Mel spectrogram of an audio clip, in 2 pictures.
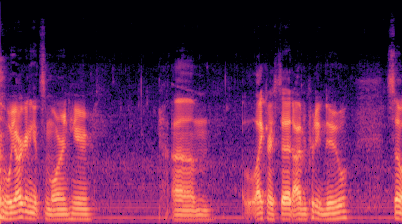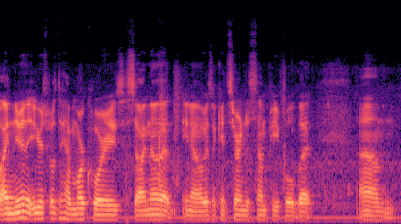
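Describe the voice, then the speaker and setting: A young man with a very deep, low voice who has just woken up and sounds sleepy. He rambles in a relaxed way, full of ums, while filming his home aquariums on a handheld phone. A faint hum sits behind him. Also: dull audio. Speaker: aquarium vlogger. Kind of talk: casual walkthrough vlog. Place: home room with fish tanks, indoors. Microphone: handheld phone camera.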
